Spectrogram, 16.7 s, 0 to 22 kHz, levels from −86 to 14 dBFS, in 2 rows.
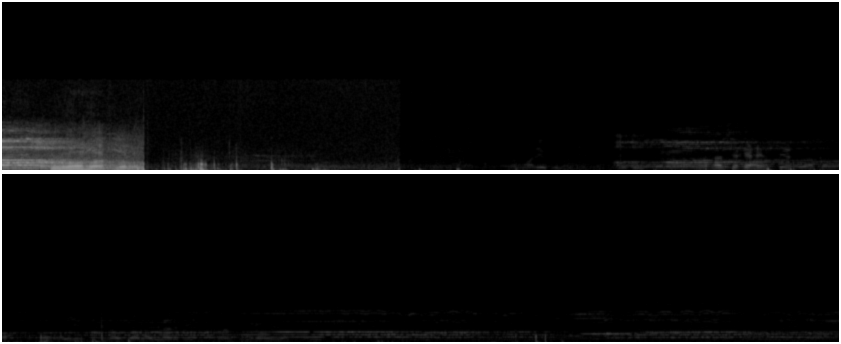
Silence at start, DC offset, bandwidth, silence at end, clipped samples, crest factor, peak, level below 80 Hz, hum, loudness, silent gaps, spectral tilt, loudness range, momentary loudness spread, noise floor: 0 s; under 0.1%; 12 kHz; 9.25 s; under 0.1%; 26 dB; -18 dBFS; -64 dBFS; none; -35 LUFS; none; -6 dB/octave; 30 LU; 31 LU; -77 dBFS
